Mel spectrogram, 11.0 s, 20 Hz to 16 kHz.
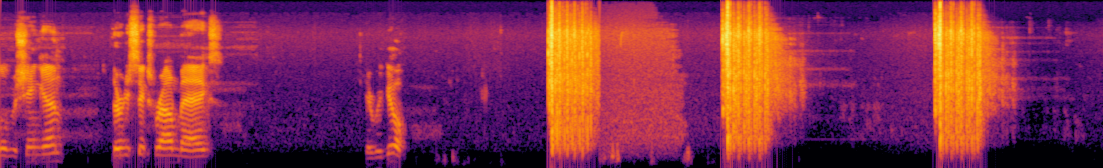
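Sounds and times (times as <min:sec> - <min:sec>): submachine gun automatic bursts: 0:05.5 - 0:06.1, 0:07.2 - 0:08.0, 0:09.4 - 0:10.1.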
